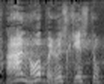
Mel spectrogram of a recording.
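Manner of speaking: high, loud mocking retort; scoffing excuse. A scoffer brushing off scripture, mocking and high. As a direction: mimic a scoffer brushing off the Bible. Scoffer dismissing God's word.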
